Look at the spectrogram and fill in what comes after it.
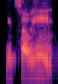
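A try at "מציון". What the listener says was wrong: Meet, see. Now you have to say the yud. Meet, see. Meet, see.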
